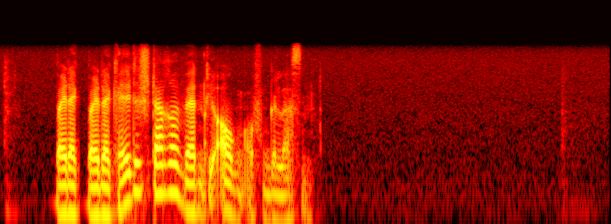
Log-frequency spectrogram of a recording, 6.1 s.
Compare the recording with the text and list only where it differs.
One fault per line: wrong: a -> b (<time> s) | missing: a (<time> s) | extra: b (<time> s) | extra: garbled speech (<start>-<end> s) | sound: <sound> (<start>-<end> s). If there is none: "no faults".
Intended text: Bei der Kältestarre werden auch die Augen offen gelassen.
extra: bei der (0.9 s)
missing: auch (2.1 s)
